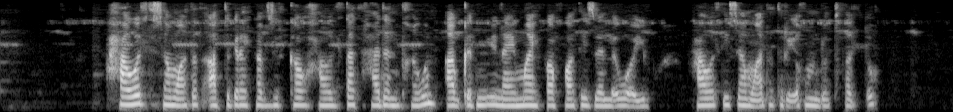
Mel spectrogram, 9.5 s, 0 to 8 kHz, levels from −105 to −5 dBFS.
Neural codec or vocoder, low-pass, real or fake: none; 7.2 kHz; real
